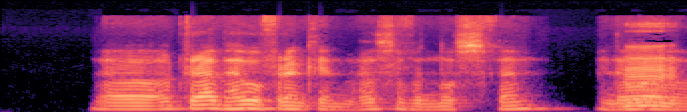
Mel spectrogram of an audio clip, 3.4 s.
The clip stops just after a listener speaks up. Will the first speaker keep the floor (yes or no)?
no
